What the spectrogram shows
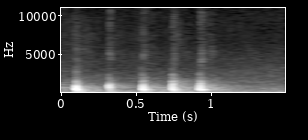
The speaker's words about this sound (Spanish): ¿Cuántas veces yo un poco tomado él llegaba a mi casa a buscarme. Y tocaba la puerta y, tú sabes, ¿no?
